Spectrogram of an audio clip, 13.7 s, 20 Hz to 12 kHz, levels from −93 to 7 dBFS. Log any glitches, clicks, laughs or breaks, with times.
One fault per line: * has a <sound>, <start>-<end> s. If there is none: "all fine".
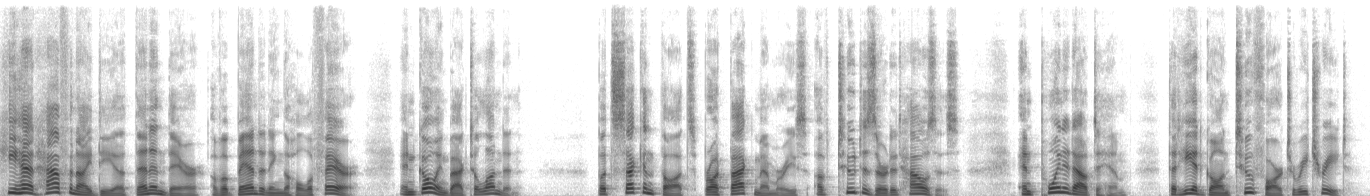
all fine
